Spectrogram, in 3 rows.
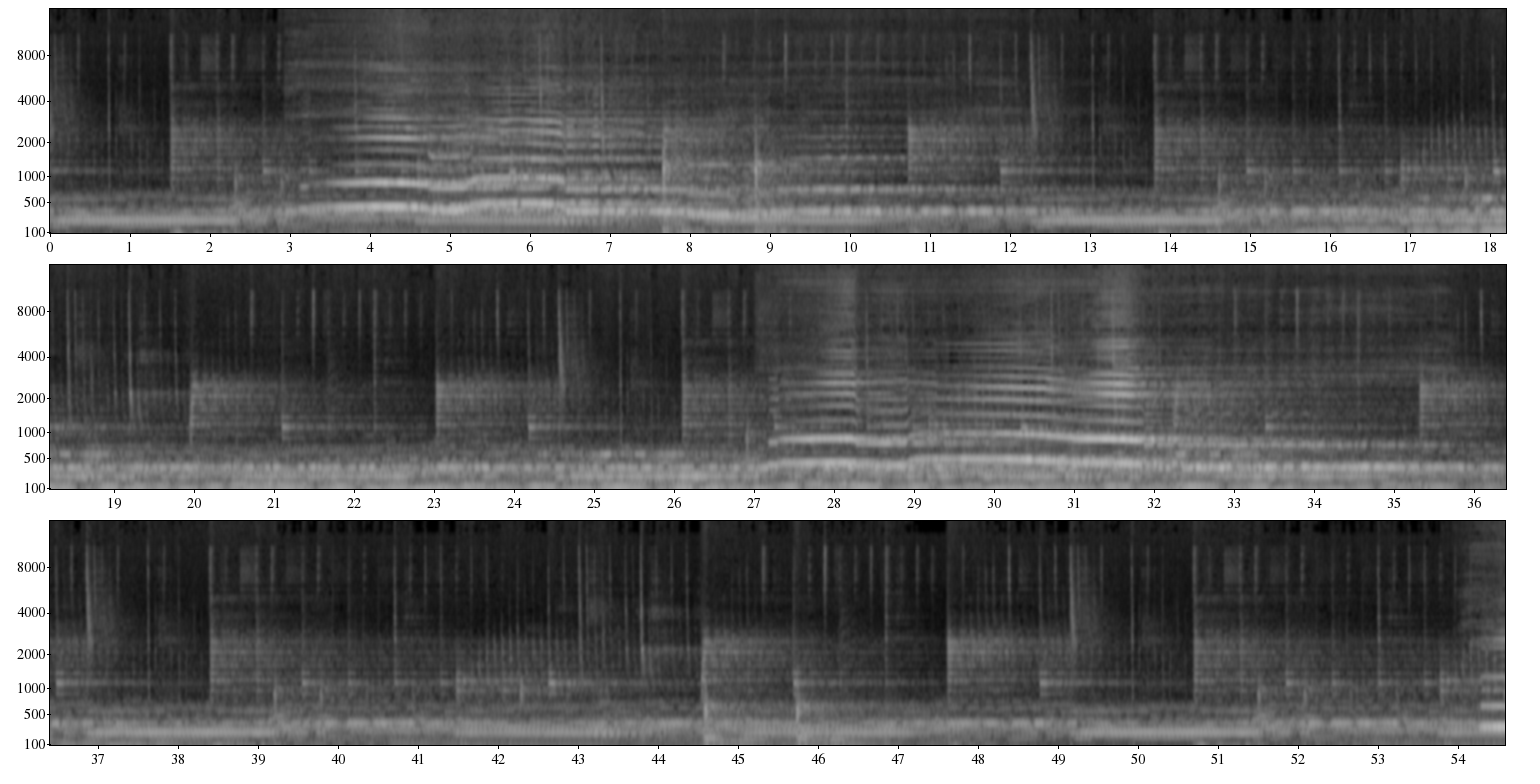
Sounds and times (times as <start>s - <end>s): Ambient music: 0.0s - 54.5s
New-age music: 0.0s - 54.5s.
